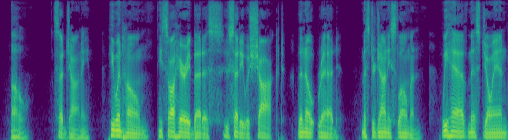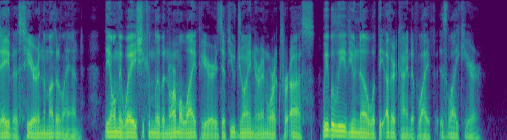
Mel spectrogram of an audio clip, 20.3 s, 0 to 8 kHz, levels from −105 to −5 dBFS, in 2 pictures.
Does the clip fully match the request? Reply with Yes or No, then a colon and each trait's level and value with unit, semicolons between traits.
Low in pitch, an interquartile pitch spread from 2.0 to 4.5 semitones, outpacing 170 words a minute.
Yes: very low, 80 Hz; average, 3.5 semitones; average, 185 wpm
